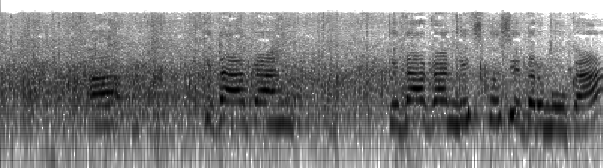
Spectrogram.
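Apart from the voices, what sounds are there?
applause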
